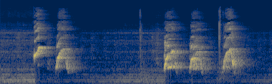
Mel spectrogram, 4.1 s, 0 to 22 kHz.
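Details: Unnamed female Chihuahua, about two years old and not yet spayed, held at the Downey Animal Care Center shelter in February 2015. She gives five sharp, high barks: a pair, a pause of over a second, then three more in quick succession.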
